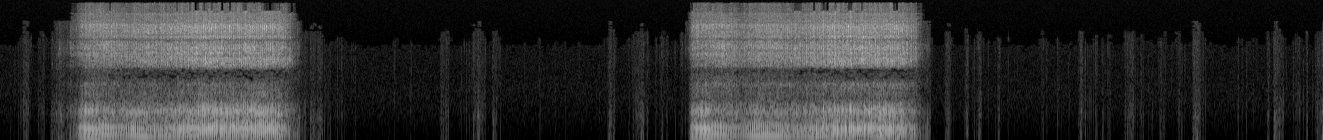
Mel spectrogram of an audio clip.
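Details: A husband snoring while asleep in the afternoon: two loud, rough snores on inhaling, each about one and a half seconds, separated by quiet pauses with faint room sounds.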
